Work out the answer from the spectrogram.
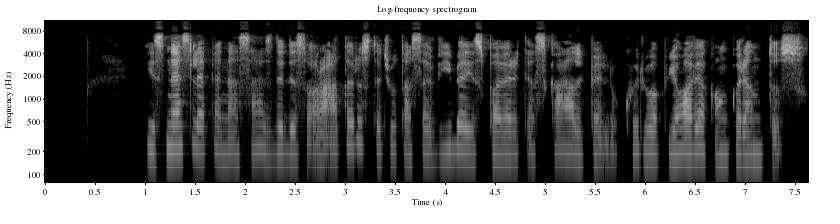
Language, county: Lithuanian, Alytus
